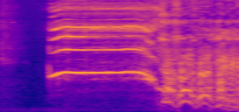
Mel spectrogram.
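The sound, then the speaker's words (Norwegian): A person imitates a horse's neigh with one loud, high voiced tone held steady before it breaks into a wavering, quavering whinny, heard alone. “Kan du høres ut som en hest? Nei Prøv da Jeg har ikke gjort det før Skal jeg prøve?”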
